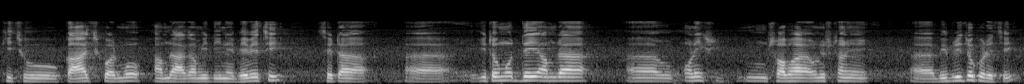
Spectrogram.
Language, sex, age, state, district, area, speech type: Bengali, male, 45-60, West Bengal, Paschim Bardhaman, rural, spontaneous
